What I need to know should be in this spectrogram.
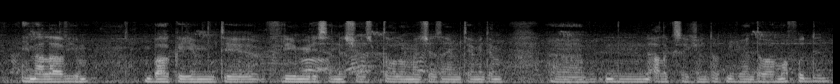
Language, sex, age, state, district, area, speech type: Kashmiri, male, 18-30, Jammu and Kashmir, Baramulla, urban, spontaneous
